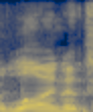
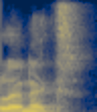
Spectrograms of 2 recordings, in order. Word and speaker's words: Linux: happy common, Linux or Linux, however you want to pronounce it. Still Linux. No, it's Linux. The bloke who made it's called Linus. Yeah. So it's Linux.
